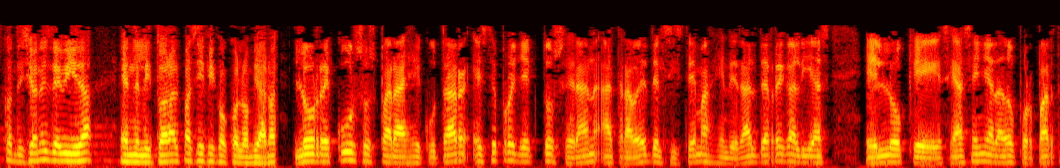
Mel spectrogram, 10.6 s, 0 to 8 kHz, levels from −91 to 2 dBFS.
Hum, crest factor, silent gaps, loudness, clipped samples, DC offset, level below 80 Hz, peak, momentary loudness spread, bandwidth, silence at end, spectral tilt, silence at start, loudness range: none; 18 dB; none; -26 LUFS; under 0.1%; under 0.1%; -54 dBFS; -8 dBFS; 7 LU; 5.2 kHz; 0 s; -10.5 dB/octave; 0 s; 4 LU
